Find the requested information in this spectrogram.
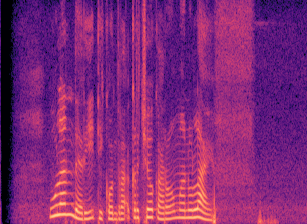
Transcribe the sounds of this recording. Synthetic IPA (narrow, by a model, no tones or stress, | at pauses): wuland̪a̤ɾid̪̥i̤kɔnt̪ɾa̰ʔkərd̥ʒ̥ɔ̤kaɾomanulaɪf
